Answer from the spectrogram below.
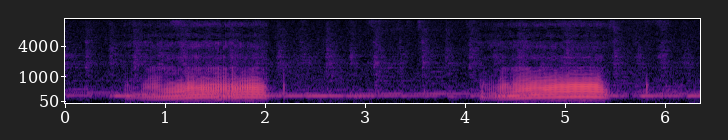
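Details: Snoring: two loud, drawn-out, buzzy snores a few seconds apart, each with a rattling quality, over a steady background hum.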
